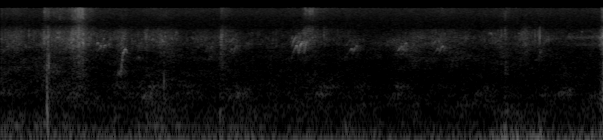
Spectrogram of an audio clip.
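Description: Quiet countryside ambience: a few faint, short, high bird chirps come and go in the middle, over a steady low rumble and a couple of soft clicks from the phone's microphone.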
